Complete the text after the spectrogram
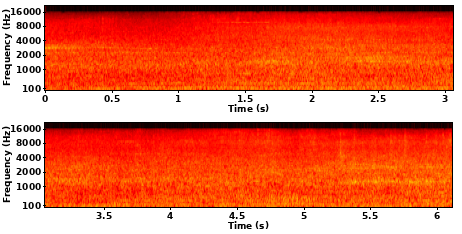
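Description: Motorbikes whine as they ride past.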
